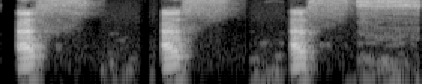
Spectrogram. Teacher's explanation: Ketika kita ucapkan as, itu posisi lidah itu seperti dekat dengan permukaan dalam gigi seri bawah. As. Nah, keluarlah suara dari sana, dari lidah ini. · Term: sad, sin, zai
